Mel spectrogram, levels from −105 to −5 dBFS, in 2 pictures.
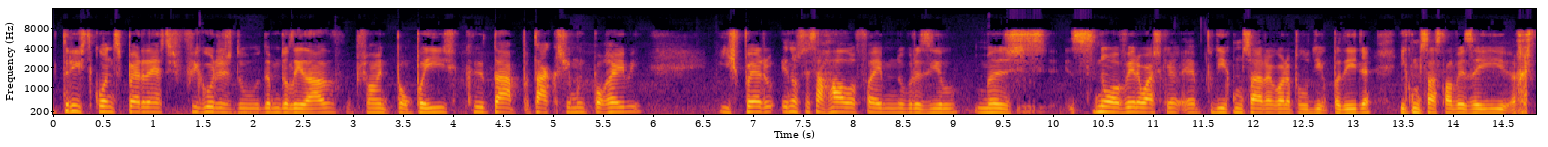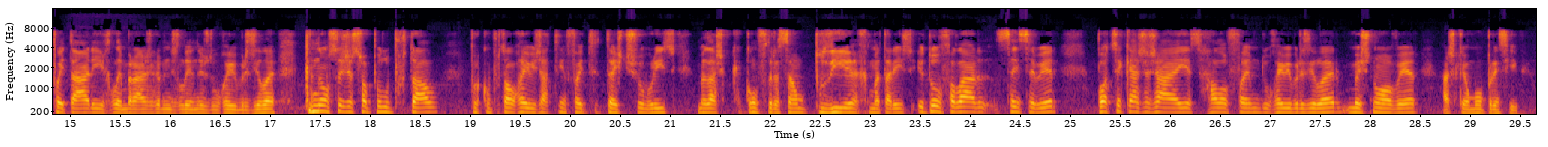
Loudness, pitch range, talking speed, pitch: -26 LUFS, 140-165 Hz, 235 wpm, 150 Hz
